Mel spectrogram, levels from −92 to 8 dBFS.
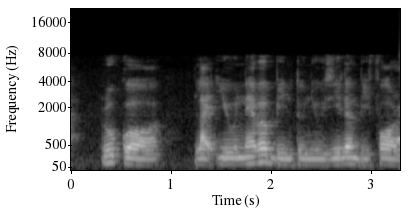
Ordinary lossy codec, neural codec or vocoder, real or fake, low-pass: none; none; real; none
